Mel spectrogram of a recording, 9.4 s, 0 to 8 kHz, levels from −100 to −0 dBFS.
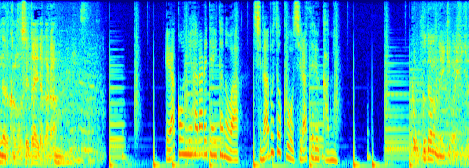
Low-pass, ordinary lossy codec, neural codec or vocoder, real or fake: none; none; none; real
